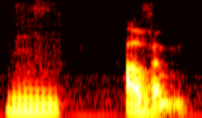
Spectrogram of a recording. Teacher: With that V sound, your throat should vibrate.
